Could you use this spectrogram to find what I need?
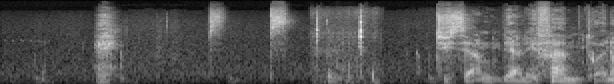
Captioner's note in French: chuchotant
